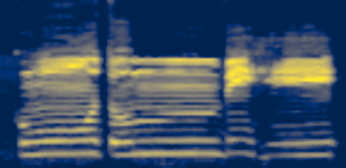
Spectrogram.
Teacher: یہاں پہ دیکھیں نون ساکن کے بعد حرف اخفا کا تا رہے تو اخفا ہوگا، یعنی غنہ کر کے پڑھیں گے، اور میم ساکن کے بعد حرف با رہے تو یہاں پہ اخفاء شفوی کا قاعدہ ہوگا، یعنی یہاں پر بھی ہم نے غنہ کر کے پڑھنا ہے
